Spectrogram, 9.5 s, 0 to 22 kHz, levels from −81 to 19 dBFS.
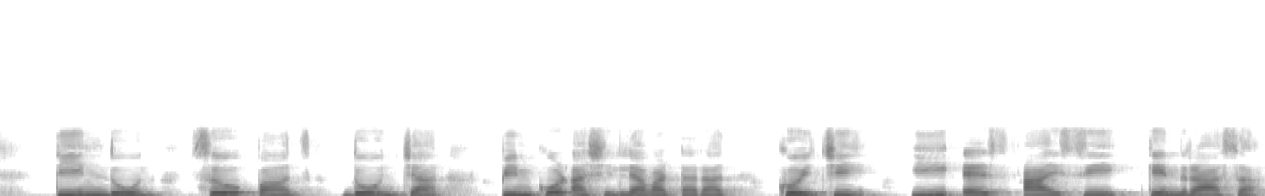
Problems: none marked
